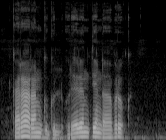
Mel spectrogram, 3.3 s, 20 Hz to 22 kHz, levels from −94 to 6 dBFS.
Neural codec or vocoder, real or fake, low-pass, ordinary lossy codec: none; real; none; none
